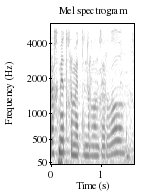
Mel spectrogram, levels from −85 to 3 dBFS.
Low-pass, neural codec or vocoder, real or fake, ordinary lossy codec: 5.4 kHz; none; real; none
